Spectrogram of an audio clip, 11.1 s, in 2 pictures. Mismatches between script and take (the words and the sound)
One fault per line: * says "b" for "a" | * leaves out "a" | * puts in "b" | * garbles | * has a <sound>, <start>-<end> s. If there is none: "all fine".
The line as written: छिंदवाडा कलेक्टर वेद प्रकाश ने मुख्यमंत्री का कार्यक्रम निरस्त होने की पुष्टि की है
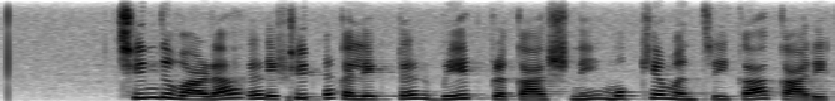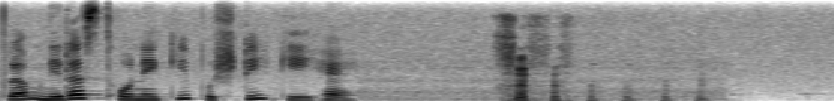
* garbles
* has a laugh, 8.8-10.3 s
